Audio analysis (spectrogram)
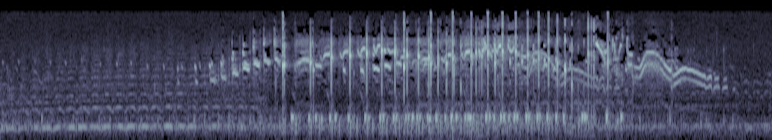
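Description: A displaying bird gives a run of soft, dry clicks that start sparse and speed up into a rapid rattling series, with a faint wavering whistle near the end.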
